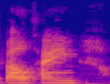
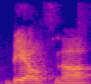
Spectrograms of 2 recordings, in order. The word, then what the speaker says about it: Bealtaine: You know, if you don't have many decks but you want to tap into the energy of Beltaine, Bealtaine rather I should say, and you want to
